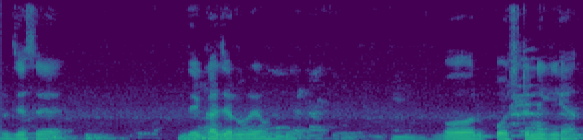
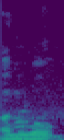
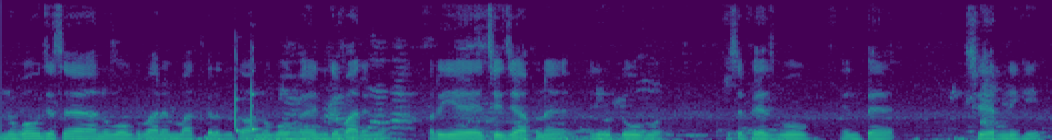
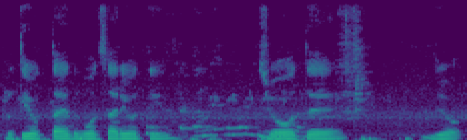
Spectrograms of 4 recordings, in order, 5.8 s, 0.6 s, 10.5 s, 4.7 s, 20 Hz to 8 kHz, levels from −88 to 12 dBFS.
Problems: none marked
